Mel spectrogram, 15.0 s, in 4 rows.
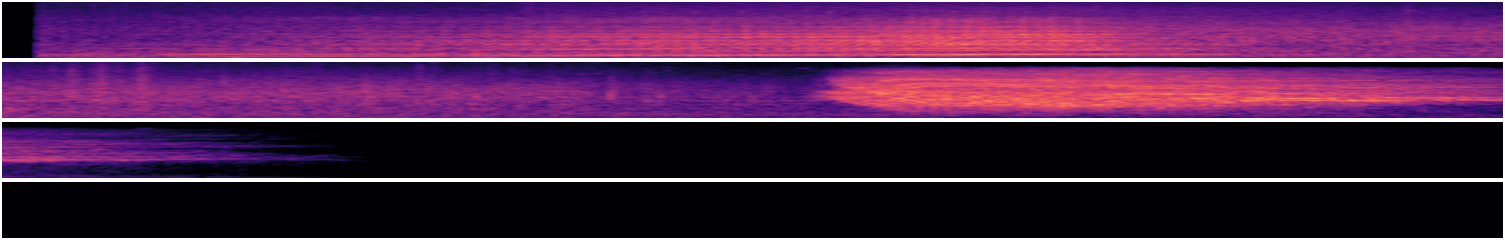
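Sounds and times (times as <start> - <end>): car engine revving: 0.1 - 5.2
loud burst of harsh noise: 5.8 - 8.0.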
